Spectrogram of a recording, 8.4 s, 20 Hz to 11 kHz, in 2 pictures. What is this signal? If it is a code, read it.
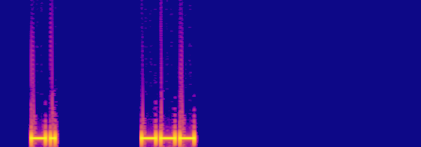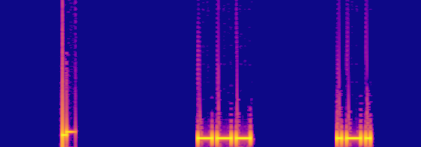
Morse code, heard as a keyed tone, about 25 wpm, spaced as for 9 wpm, 700 Hz. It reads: NO OR
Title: 6x Character Spacing - Top 200 Words - 25wpm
